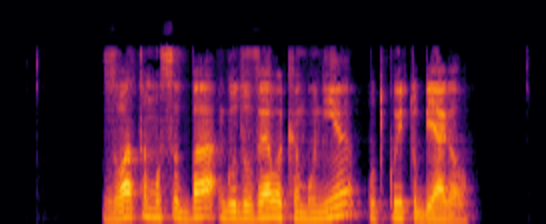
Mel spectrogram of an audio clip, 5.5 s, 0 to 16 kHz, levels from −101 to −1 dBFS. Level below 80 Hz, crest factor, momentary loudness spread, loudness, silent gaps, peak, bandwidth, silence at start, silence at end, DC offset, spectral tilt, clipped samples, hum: -52 dBFS; 18 dB; 12 LU; -21 LUFS; none; -4 dBFS; 7.4 kHz; 1.05 s; 0.8 s; under 0.1%; -6 dB/octave; under 0.1%; none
